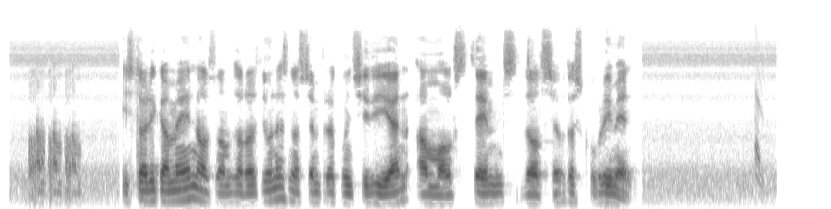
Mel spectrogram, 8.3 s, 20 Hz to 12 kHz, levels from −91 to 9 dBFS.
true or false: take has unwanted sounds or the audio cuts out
true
